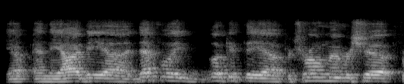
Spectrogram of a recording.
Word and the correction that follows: Patreon: for our Patreon. I always say that wrong. Patreon, or you can see RC going, learn how to talk, you damn country redneck.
